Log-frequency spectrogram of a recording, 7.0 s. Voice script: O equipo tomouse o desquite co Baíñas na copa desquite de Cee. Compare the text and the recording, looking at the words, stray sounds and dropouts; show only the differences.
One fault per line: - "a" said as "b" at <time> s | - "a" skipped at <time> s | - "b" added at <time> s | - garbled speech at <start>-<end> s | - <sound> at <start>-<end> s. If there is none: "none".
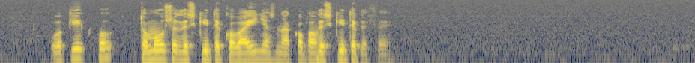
none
